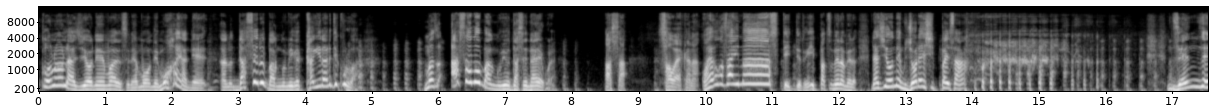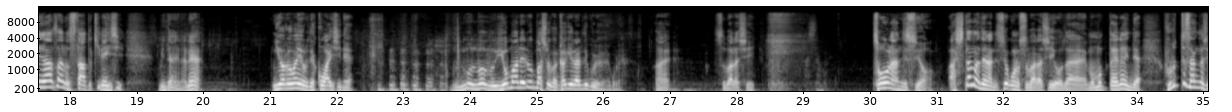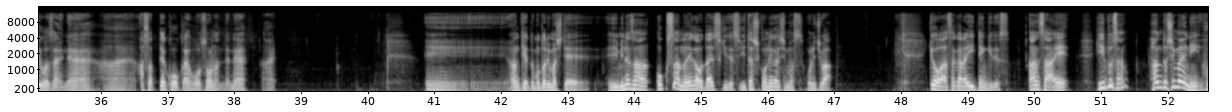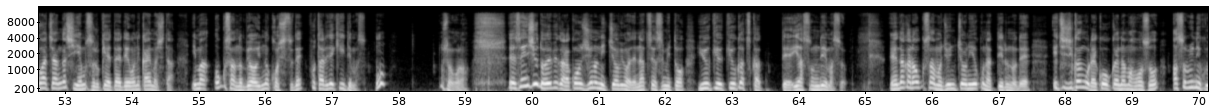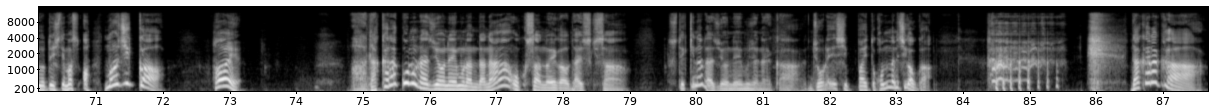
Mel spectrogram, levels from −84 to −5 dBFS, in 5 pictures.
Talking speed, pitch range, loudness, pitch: 295 characters per minute, 135-215 Hz, -19 LUFS, 170 Hz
